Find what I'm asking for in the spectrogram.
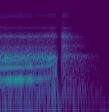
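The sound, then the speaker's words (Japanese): Deep breathing in and out during a guided breathing exercise, a long soft airy breath that breaks off briefly and then trails away slowly into quiet. “深く息を吸って息を吐いて、”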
